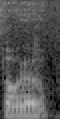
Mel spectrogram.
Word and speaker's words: Foto: is called Foto, or I guess the American way to say is Photo. Um, I'm pretty sure he's pronouncing it Photo, but I'm saying Foto because it is spelled the way us Mexican motherfuckers spell photo in Spanish.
